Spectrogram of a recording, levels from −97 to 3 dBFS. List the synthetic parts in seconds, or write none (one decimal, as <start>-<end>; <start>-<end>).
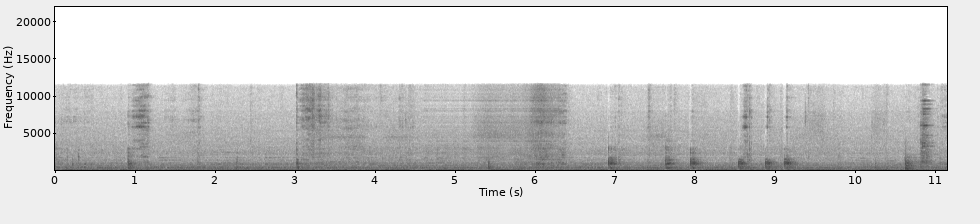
4.6-6.3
